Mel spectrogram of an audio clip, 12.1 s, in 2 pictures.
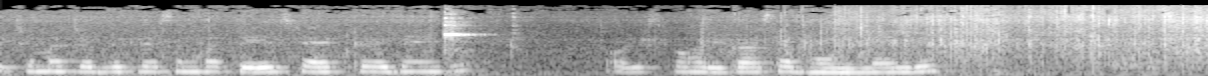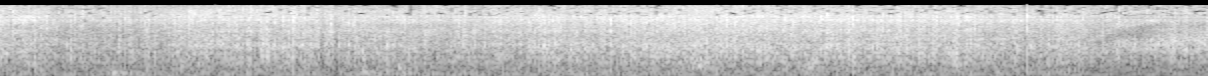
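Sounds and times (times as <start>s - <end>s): onions sizzling in oil: 3.1s - 12.0s.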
